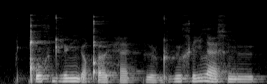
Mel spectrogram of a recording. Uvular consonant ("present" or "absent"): present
